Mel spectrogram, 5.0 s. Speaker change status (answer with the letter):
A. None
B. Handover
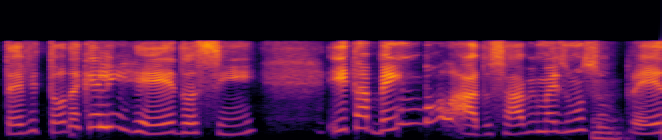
A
